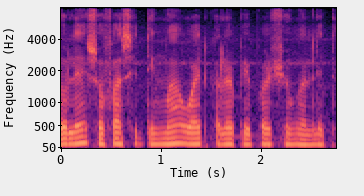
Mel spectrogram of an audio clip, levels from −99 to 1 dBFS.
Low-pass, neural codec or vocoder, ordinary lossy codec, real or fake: none; none; none; real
